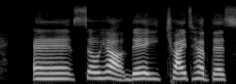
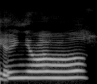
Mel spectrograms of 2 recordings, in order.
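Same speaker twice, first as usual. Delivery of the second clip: "Cariño" with a Spanish accent; 4 semitones higher than usual. Shown as a demonstration. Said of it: "You have the accent".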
